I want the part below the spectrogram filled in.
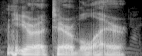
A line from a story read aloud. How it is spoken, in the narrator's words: he said laughingly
